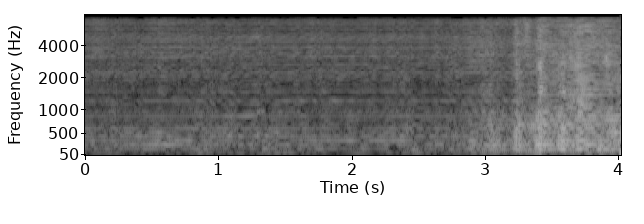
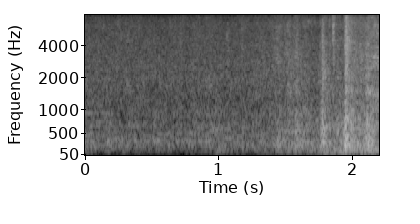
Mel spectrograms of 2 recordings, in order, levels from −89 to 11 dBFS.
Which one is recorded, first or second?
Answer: second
